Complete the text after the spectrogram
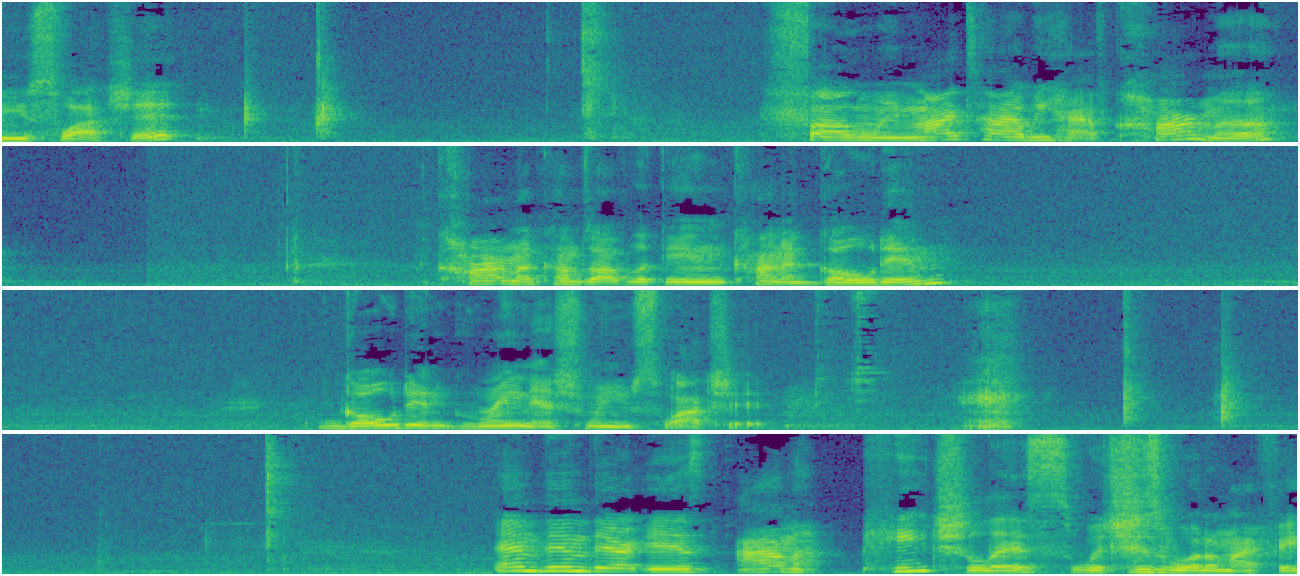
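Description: A young woman talks calmly and close to a microphone, in bursts with pauses.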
